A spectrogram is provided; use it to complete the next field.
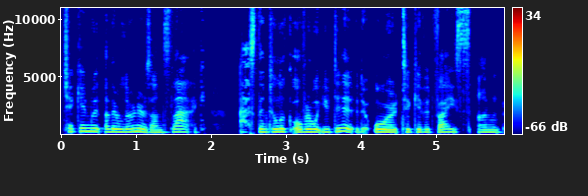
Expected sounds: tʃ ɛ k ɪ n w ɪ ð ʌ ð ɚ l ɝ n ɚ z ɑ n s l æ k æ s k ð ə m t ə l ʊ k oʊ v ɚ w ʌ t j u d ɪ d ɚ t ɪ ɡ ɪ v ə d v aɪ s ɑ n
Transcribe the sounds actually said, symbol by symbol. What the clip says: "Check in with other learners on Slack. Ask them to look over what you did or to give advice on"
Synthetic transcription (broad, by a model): tʃ ɛ k ɪ n w ɪ ð ʌ ð ɚ l ɝ n ɚ z n s l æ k æ s k ð ə m t ə l ʊ k oʊ v ɚ w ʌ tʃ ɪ d ɪ d ɚ t ɪ ɡ ɪ v ə d v aɪ s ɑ n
